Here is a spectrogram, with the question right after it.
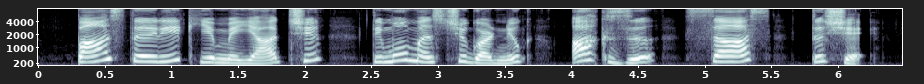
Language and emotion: Kashmiri, neutral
